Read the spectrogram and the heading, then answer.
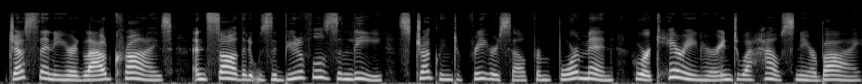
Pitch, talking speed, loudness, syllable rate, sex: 230 Hz, 210 wpm, -17 LUFS, 4.9 syllables/s, female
